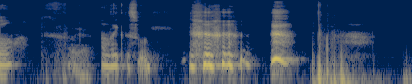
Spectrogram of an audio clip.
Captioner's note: laughs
